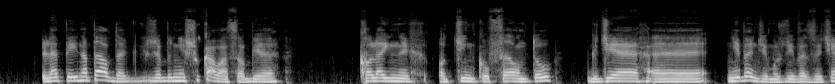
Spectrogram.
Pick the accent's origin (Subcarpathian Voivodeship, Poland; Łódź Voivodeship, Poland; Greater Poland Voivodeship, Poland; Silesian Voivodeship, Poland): Subcarpathian Voivodeship, Poland; Panie redaktor, ja jestem z Podkarpacia.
